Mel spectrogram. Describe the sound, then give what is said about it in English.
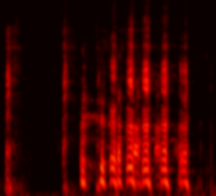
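A person imitates a strained, held-in cough made while holding their ribs in, sore from injured rib cartilage: a short breathy burst, a pause, then a quick run of tight, voiced coughing sounds, fairly loud, with no other talking. “But still, when I coughed, I had to fucking... I was telling this story the other night. I had to hold my ribs in and be like...”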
